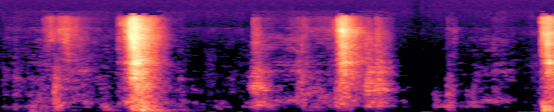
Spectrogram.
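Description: Quick whooshes about every second and a half, from a Taekwon-Do practitioner in uniform throwing strikes and a kick. Softer shuffling of bare feet on a wooden floor comes between them.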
